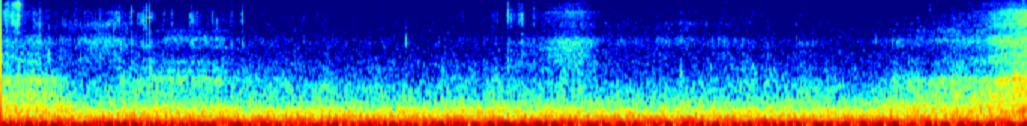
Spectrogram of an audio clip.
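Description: Steady low hum of room tone, with no distinct event; applying the flux makes no clear sound.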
